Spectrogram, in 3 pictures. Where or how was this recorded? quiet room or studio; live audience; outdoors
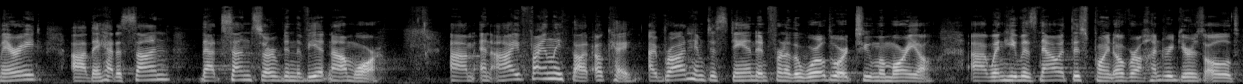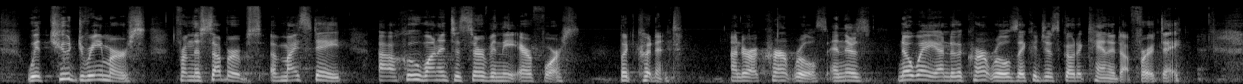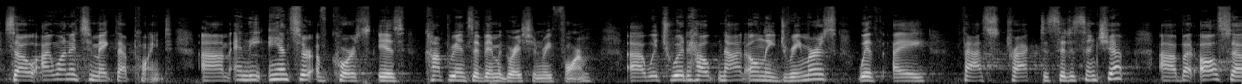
live audience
